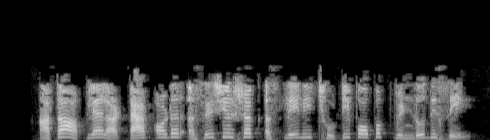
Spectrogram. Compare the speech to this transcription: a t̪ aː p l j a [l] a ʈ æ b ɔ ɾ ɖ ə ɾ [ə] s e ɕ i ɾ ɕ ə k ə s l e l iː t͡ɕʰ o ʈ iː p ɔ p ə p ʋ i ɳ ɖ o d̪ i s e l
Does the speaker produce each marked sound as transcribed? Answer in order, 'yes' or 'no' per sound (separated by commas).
yes, yes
